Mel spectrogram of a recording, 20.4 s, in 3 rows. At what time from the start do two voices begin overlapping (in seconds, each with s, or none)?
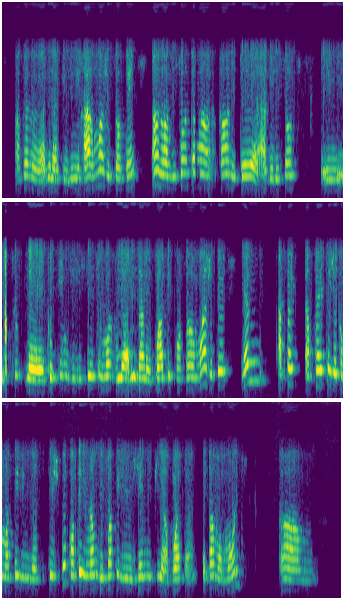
none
